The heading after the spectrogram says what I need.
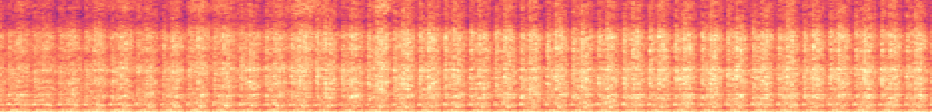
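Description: Steady low engine idle with a pulsing, lumpy beat about three times a second that never smooths out; the idle is rough.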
